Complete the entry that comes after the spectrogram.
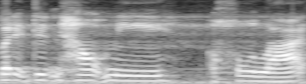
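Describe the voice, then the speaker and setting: A woman at a very slow pace with music in the background. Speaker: singer and vlogger. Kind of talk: personal testimony vlog. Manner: halting, with repetitions.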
